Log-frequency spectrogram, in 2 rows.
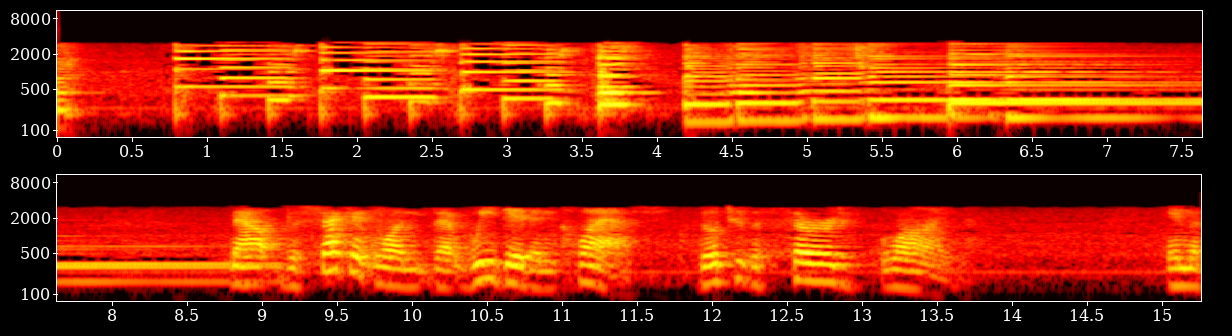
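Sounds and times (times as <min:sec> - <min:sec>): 
guitar playing a turnaround ending on a C7 shape at the 5th fret: 0:00.0 - 0:10.6
speech: 0:09.6 - 0:13.7, 0:15.0 - 0:15.2.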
